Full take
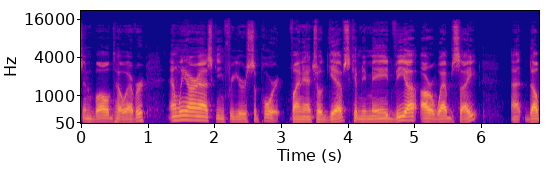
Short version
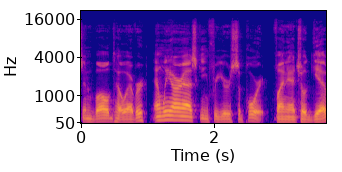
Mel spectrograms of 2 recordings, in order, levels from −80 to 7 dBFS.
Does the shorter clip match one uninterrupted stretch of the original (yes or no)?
no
